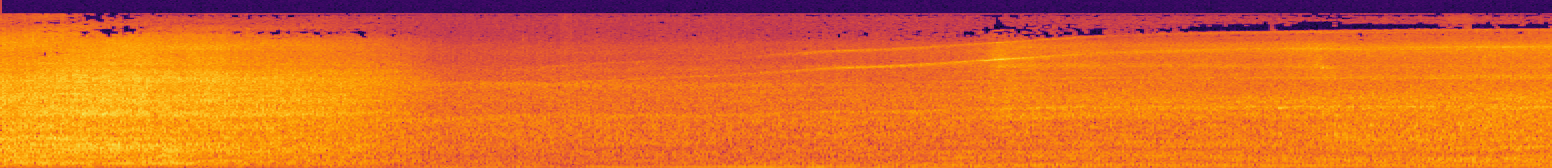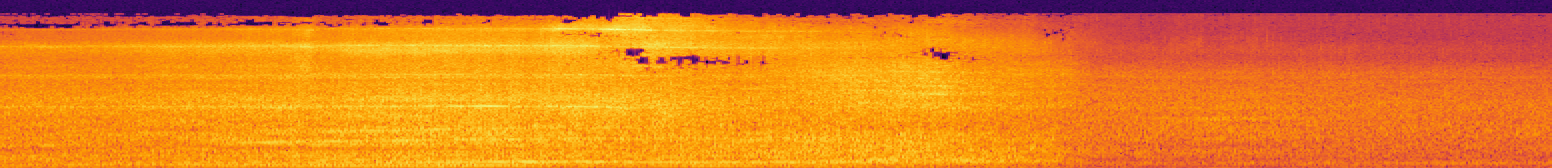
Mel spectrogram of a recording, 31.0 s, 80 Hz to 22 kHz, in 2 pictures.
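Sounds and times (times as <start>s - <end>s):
train wheels rolling on rails: 0.0s - 29.9s
diesel locomotive engine drone: 0.0s - 31.0s.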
